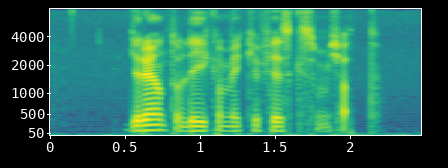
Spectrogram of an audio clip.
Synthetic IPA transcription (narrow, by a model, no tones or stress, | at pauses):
ɡɾøːnt̪ʰɔliːkamʏkːəfɪsksɔmɕa̰t̪ː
